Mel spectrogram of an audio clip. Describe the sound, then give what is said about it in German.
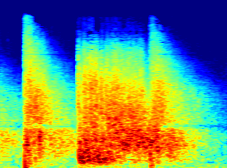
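Three gunshots fired by armed guards at someone trying to escape, each a loud sharp crack with a long decaying tail, spaced less than a second apart, with no talk. “Klar schießen die. Die müssen doch schießen.”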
